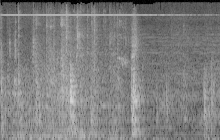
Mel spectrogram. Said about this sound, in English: As the elevator doors opened onto the ground floor of the library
